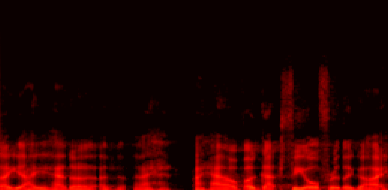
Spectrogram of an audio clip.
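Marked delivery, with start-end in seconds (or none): none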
